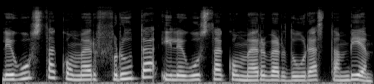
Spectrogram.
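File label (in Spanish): Le Gusta Comer Fruta Verduras Tambien, spanish, female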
